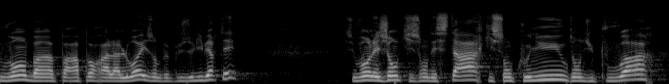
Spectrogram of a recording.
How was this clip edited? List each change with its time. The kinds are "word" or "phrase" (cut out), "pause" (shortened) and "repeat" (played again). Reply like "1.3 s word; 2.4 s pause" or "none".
5.7 s word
